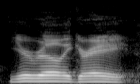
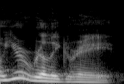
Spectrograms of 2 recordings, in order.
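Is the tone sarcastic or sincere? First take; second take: sarcastic; sincere. First: It is said with a sarcastic, mocking tone. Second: It is said warmly and sincerely. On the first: The praise is not meant. "It means something totally different" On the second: The praise is meant. "just the inflection can totally change a meaning"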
